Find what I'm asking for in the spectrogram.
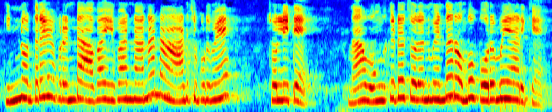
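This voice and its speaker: A woman's voice: very high voice, fairly even intonation, quick pace, fairly bright tone, lo-fi sound. A woman voicing an exasperated cartoon mother who keeps scolding her two quarrelling daughters. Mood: fed up. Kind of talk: cartoon voice acting.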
